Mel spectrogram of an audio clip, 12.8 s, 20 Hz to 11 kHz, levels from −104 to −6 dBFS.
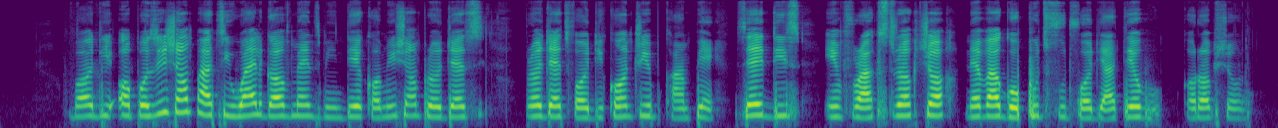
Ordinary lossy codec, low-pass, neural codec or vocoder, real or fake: none; none; none; real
